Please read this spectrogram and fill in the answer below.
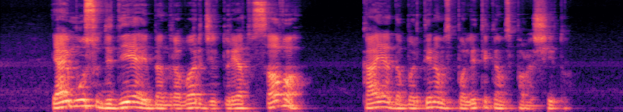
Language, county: Lithuanian, Kaunas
